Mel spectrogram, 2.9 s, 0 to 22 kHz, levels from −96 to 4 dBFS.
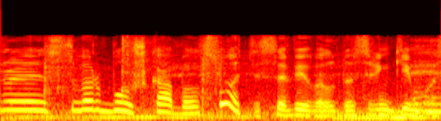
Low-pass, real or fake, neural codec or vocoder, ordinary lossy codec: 7.2 kHz; real; none; AAC, 96 kbps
